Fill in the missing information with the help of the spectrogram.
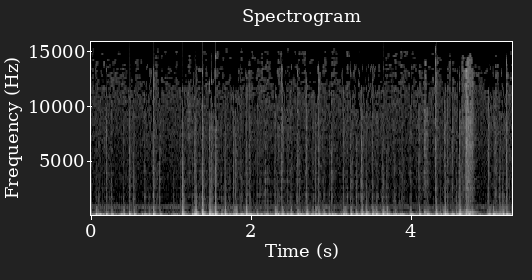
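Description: Fingertips and nails tap fast on the bare silver back of a thin tin novelty license plate. The result is a quick, uneven stream of dull, low thumps with brief clicks, each dying away almost instantly with no metallic ring.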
